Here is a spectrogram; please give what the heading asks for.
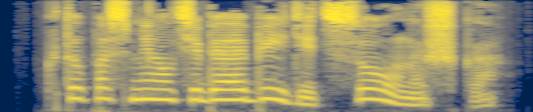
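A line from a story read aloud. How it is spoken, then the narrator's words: Sympathetic surprised purr. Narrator (Russian): промурлыкала с сочувствием, смешанным с удивлением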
